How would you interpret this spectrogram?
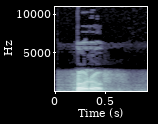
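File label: "huruf", Indonesian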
